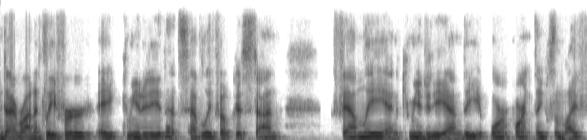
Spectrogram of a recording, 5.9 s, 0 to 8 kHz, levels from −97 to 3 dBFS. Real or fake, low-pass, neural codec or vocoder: real; 7.2 kHz; none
